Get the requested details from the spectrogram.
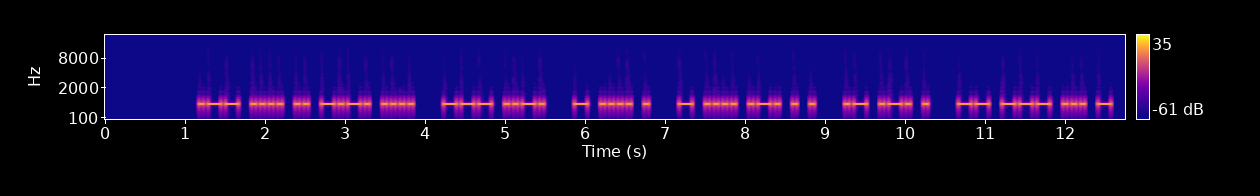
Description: Morse code, heard as a keyed tone, about 22 wpm, 700 Hz. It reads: WHICH OF THE THREE ARE MOST
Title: Sentences from Top 1000 Words - Review Part 5 - 22wpm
